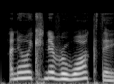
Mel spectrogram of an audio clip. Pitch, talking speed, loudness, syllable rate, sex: 245 Hz, 370 wpm, -15 LUFS, 9.0 syllables/s, female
